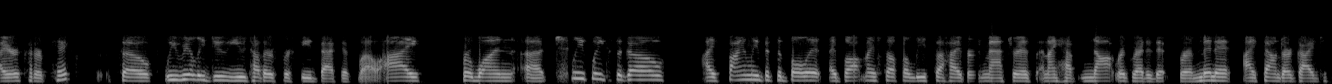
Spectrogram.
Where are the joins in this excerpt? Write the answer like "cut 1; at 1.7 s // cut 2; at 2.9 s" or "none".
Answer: cut 1; at 1.6 s // cut 2; at 2.5 s // cut 3; at 5.7 s // cut 4; at 12.4 s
